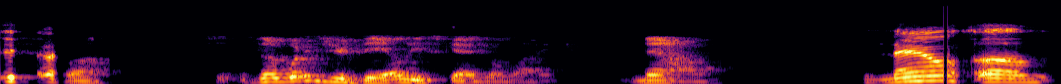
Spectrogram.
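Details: Adult male interviewer; Normal speech.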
